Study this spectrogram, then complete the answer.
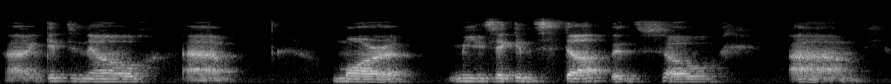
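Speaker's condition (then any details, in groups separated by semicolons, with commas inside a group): Cerebral palsy; morning medication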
